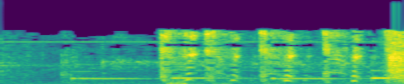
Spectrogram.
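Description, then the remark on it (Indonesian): A run of harsh, repeated coughs from an ill woman coughing continuously, fairly loud, following one another in quick succession over a faint steady tone in the background, with no talking. “Selain batuk terus menerus, ketahanan tubuhnya juga tak kunjung membaik.”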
